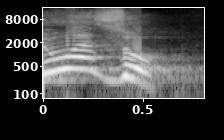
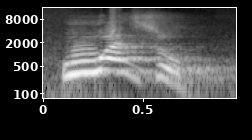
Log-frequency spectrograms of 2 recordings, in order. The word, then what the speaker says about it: oiseau: Oiseau. Première syllabe, oa. Deuxième syllabe, zo. J'entends ze, je vois ce, mais j'entends ze.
